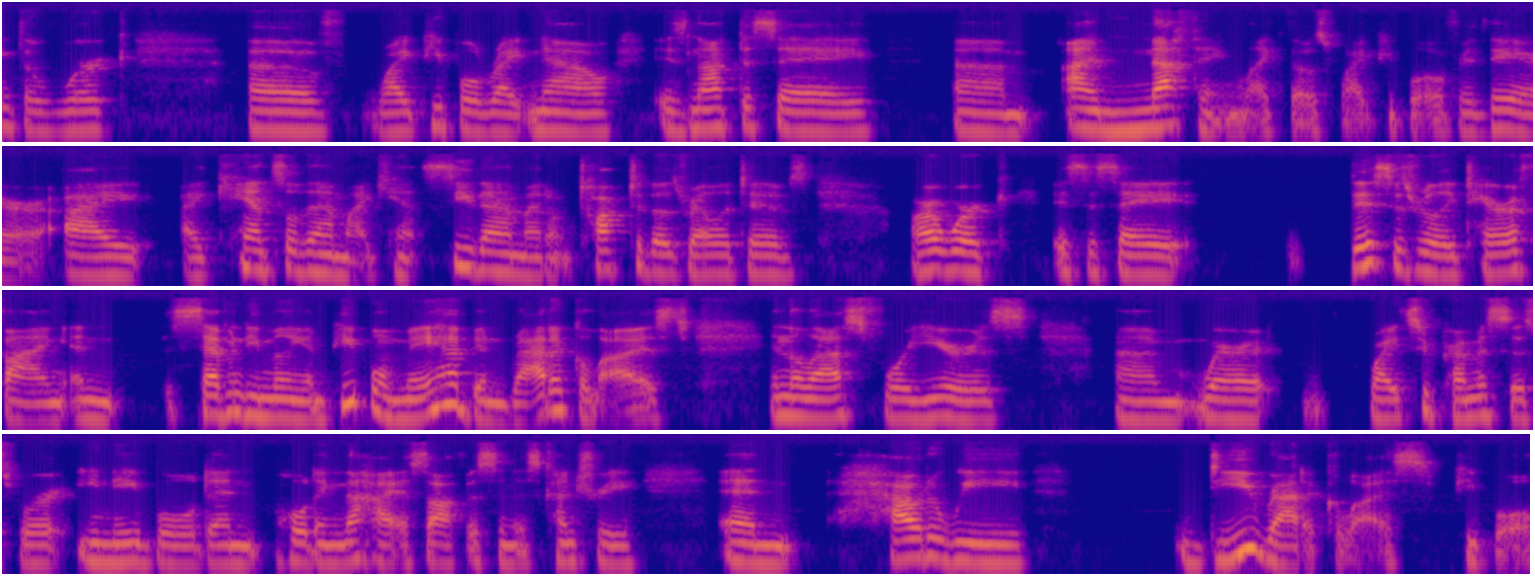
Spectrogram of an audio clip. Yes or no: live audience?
no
